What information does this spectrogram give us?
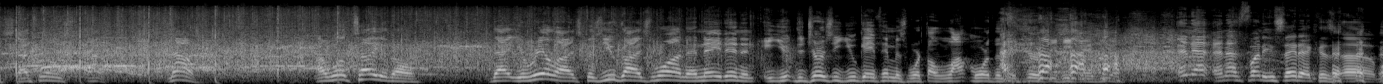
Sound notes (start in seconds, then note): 6.7 applause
